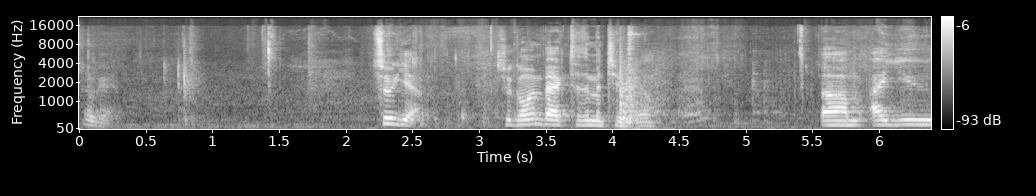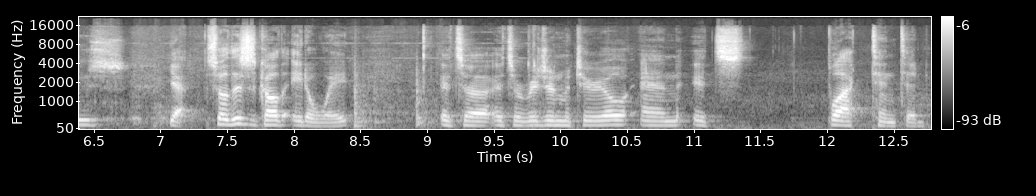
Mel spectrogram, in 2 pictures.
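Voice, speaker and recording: A man with a slightly high voice roughened into a raspy, low rasp by allergies talks loosely to his viewers. He wanders through fillers and restarts as he demonstrates a casting process. A faint background noise sits under the voice. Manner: rambling, with many fillers and restarts. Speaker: sculptor demonstrating mold casting. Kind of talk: casual livestream talk to viewers.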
